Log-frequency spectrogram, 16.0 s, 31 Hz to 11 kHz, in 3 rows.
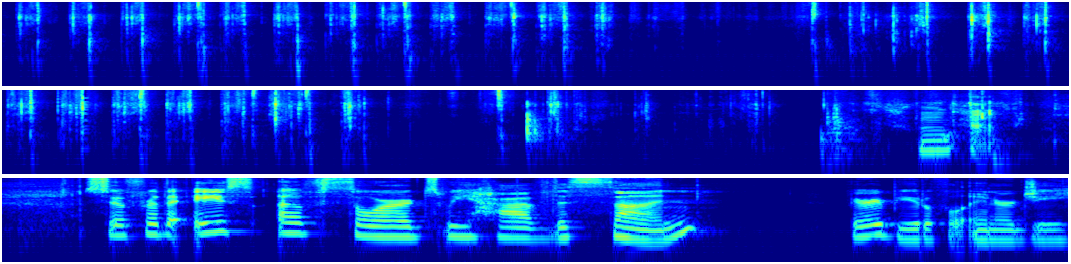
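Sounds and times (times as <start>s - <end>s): cards being shuffled: 0.0s - 11.1s.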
